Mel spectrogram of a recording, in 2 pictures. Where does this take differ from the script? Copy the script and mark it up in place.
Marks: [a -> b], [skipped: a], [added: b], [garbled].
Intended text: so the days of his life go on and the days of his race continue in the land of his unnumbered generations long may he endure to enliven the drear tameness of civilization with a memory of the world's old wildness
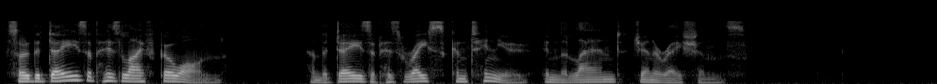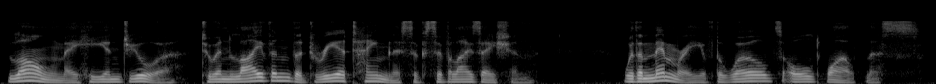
so the days of his life go on and the days of his race continue in the land [skipped: of his unnumbered] generations long may he endure to enliven the drear tameness of civilization with a memory of the world's old wildness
